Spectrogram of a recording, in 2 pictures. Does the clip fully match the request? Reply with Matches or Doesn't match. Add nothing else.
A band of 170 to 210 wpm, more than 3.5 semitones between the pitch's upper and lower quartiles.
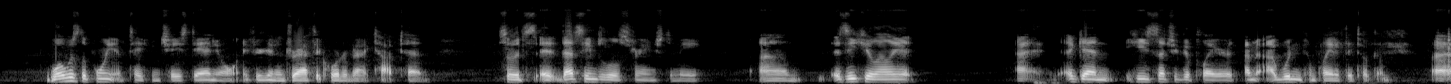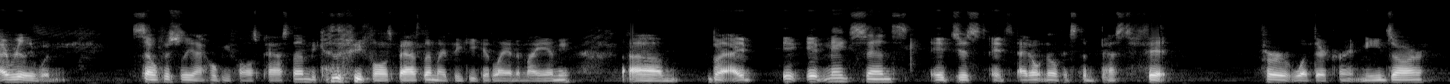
Matches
